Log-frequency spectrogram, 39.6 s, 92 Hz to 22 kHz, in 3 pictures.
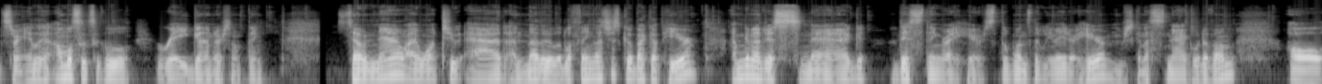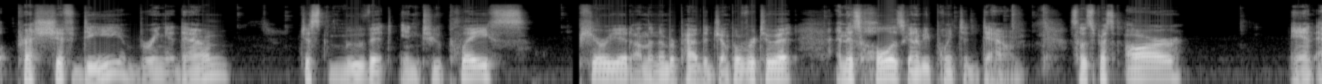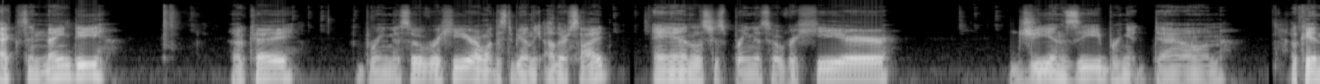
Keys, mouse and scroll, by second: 0.9 scroll up 2, 1.5 middle click, 2.4 shift+scroll down 1, 2.7 middle click, 3.1-3.5 scroll up 2, 3.5 middle click, 4.2-4.6 scroll down 1, 4.6 shift+middle click, 5.2-5.7 scroll down 2, 5.3 shift+middle click, 5.7-9.1 shift+middle drag, 9.1 right click, 9.3 shift+middle click, 10.3 scroll up 1, 10.5 middle click, 11.1-11.8 scroll down 3, 11.4 shift+middle click, 11.8 shift+middle click, 12.2 scroll down 1, 12.3 shift+middle click, 12.8-13.5 scroll down 1, 13.5 shift+d, 15.3-16.4 middle drag, 16.4 g, 17.1 shift+middle click, 17.6 g, 18.6 middle click, 18.9 KP_Decimal, 20.2 scroll down 2, 20.4-22.2 middle drag, 22.2 scroll down 3, 22.4-24.1 middle drag, 24.1 r, 28.1-29.4 middle drag, 29.4 scroll up 1, 29.7 g, 31.2 middle click, 31.3 g, 32.7 shift+middle click, 33.0 g, 34.1-36.5 middle drag, 36.5 g, 39.2-39.6 middle drag.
